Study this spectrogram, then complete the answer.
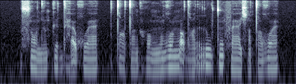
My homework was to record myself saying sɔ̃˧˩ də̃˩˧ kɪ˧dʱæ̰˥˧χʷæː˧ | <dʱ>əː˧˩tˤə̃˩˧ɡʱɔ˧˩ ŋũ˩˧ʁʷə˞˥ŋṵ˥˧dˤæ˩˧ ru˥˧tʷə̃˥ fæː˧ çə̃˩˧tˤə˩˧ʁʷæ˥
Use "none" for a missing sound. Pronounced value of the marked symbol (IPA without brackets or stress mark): tˤ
